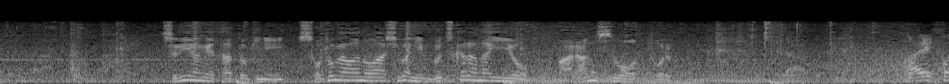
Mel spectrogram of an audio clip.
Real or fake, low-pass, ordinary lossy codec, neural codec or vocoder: real; none; none; none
